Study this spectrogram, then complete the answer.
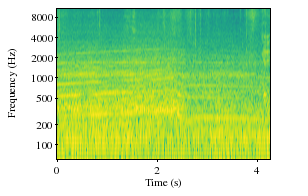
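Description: Nissan R35 GT-R engine pulling hard under acceleration on a track while overtaking, a loud, steady close roar with rising harmonics throughout, a coach speaking over it.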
